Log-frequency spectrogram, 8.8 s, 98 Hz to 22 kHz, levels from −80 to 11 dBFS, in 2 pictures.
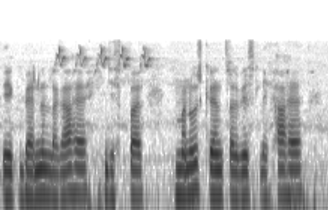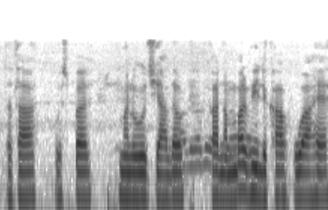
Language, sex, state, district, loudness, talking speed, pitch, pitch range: Hindi, male, Haryana, Charkhi Dadri, -17 LUFS, 130 wpm, 135 Hz, 130-140 Hz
